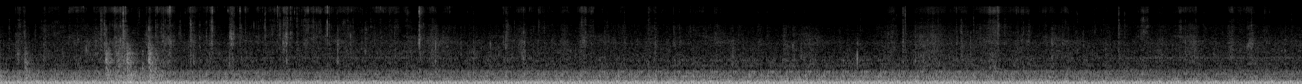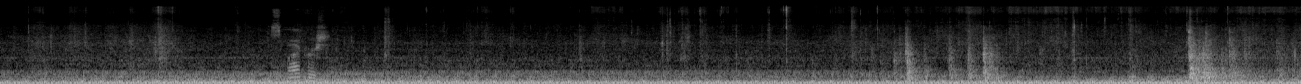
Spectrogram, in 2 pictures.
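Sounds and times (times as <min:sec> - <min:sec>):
vehicle engine idling: 0:00.0 - 0:26.0.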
